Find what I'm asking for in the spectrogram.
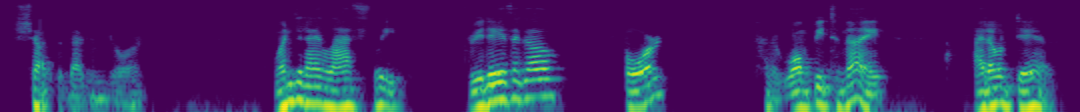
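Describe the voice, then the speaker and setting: Husky low-voiced man narrating suspense. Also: dull audio. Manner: tense, expressive first-person delivery. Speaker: story reader. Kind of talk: dramatic scripted narration of a suspense short story.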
